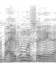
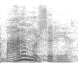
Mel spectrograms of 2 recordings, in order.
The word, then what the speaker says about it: 많은 물소리: 그래서 맑은 물소리라고 읽는 분도 계신데 맑은 물소리가 아니라 많은 물소리예요.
